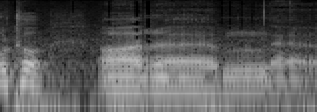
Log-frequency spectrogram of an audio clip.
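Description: A man's voice: a short word, a brief pause, then a long, drawn-out phrase intoned at a steady pitch, like a chanted recitation.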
